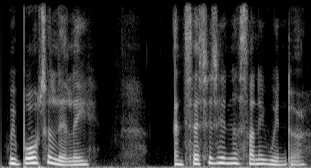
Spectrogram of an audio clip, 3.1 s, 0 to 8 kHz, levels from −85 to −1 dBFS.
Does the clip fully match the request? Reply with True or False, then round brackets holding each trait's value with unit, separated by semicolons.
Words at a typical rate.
False (210 wpm)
